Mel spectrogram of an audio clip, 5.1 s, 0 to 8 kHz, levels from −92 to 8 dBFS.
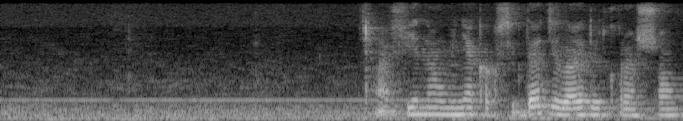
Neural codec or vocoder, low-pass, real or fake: none; 7.2 kHz; real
